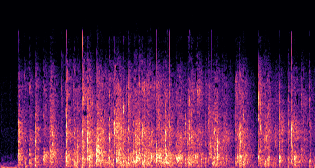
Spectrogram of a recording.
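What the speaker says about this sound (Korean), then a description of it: "박수 한번 하겠습니다." Applause from a church congregation during a Sunday service, a dense, continuous clapping of many hands at close range that keeps steady throughout with no talk over it.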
